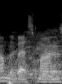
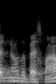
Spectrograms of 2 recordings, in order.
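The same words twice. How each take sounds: First: I'm stressed, correcting himself. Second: Said in the usual way. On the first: Shown as a demonstration. Best man correcting his own slip, stress on I'm. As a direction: lean on I'm, the rest lower.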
